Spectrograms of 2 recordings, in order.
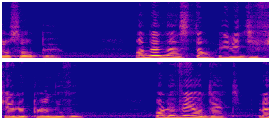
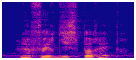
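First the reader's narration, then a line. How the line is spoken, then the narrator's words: Fearless murmur. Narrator (French): murmura Jean sans peur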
